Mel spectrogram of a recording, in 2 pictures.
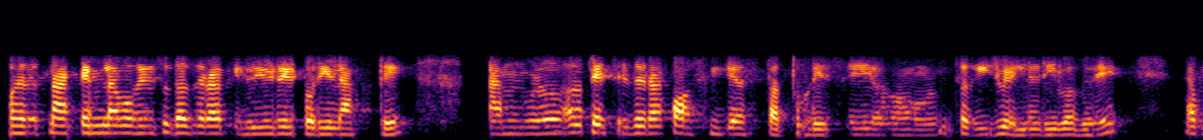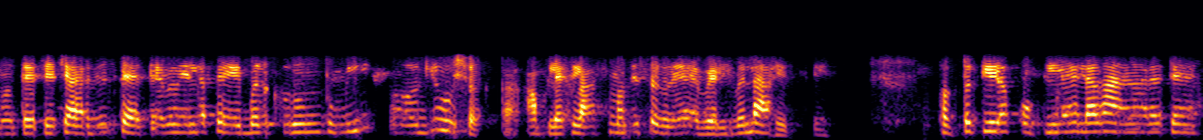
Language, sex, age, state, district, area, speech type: Marathi, female, 45-60, Maharashtra, Kolhapur, urban, conversation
